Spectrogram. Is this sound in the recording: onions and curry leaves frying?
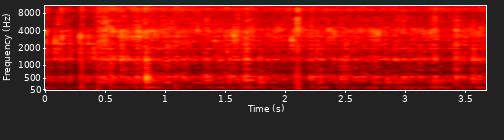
yes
